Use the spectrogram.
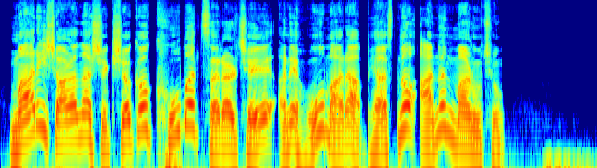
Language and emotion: Gujarati, happy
